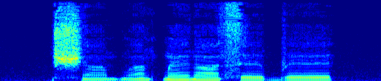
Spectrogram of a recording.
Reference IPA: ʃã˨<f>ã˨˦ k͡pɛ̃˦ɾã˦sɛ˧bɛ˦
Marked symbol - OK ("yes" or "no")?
no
